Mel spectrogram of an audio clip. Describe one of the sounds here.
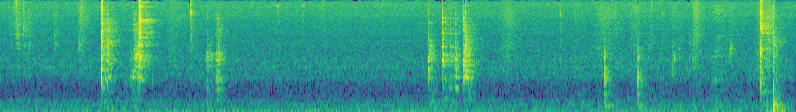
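A ratchet wrench clicks as a bolt is turned.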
